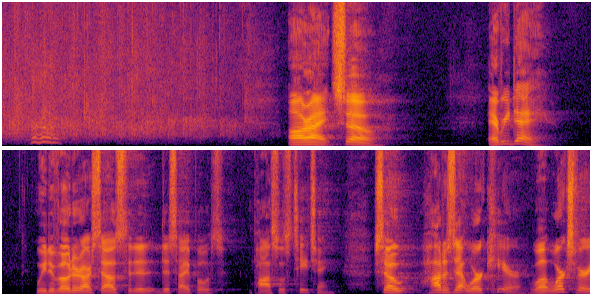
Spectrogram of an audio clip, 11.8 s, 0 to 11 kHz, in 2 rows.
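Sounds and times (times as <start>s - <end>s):
crowd applauding: 0.0s - 2.5s
vocal whoop: 0.3s - 0.7s
speech: 2.9s - 3.9s, 4.9s - 5.5s, 6.2s - 11.7s.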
